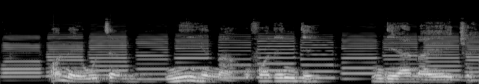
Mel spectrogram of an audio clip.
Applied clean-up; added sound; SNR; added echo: classical method log-MMSE.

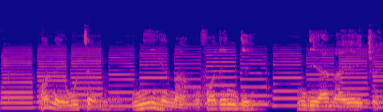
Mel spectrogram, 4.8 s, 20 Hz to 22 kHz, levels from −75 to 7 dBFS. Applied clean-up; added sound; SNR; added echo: none; Wind instrument, woodwind instrument; 8 dB; none.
